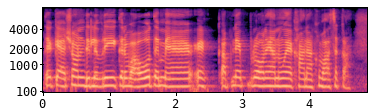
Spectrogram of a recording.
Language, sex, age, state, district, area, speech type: Punjabi, female, 30-45, Punjab, Amritsar, urban, spontaneous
